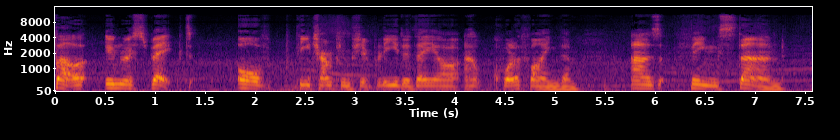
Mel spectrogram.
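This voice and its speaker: A man's fairly high voice at a very slow pace, with noticeable background noise. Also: ordinary pitch variation. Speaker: sim racing commentator. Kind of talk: live commentary. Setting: live stream.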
